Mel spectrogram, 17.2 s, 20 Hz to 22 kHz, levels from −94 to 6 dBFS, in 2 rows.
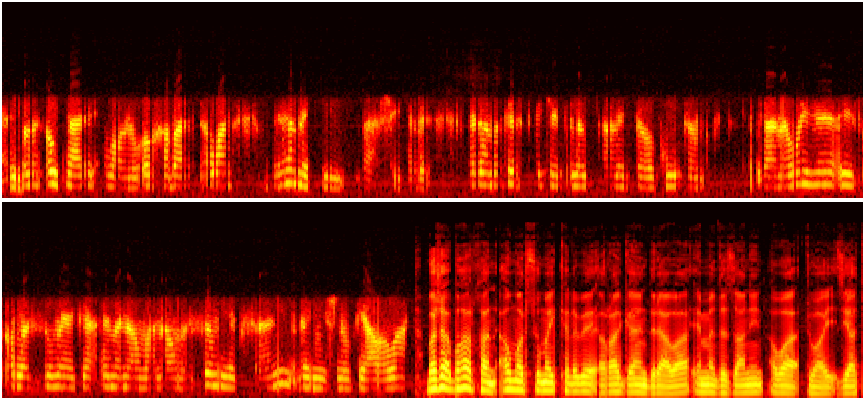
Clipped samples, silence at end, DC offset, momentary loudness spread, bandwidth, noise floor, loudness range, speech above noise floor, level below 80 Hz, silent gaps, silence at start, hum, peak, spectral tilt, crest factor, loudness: under 0.1%; 0.05 s; under 0.1%; 13 LU; 11 kHz; -51 dBFS; 7 LU; 29 dB; -62 dBFS; none; 0 s; none; -4 dBFS; -6.5 dB/octave; 20 dB; -23 LUFS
